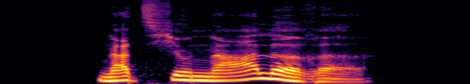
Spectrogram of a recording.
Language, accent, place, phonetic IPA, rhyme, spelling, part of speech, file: German, Germany, Berlin, [ˌnat͡si̯oˈnaːləʁə], -aːləʁə, nationalere, adjective, De-nationalere.ogg
- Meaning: inflection of national: 1. strong/mixed nominative/accusative feminine singular comparative degree 2. strong nominative/accusative plural comparative degree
